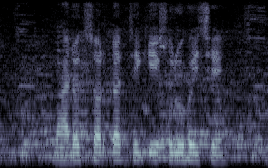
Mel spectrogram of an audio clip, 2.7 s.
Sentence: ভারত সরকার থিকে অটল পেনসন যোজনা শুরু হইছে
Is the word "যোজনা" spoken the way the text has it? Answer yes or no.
no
